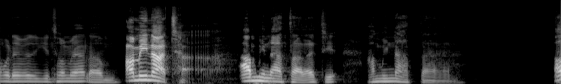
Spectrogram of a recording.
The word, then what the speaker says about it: Aminata: And how do you pronounce it? Animata, whatever you're talking about? Aminata.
